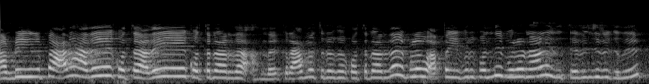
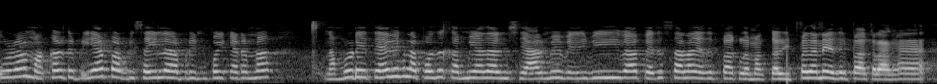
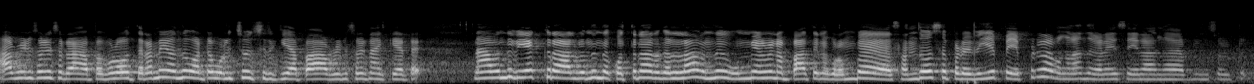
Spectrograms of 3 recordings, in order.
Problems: none marked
